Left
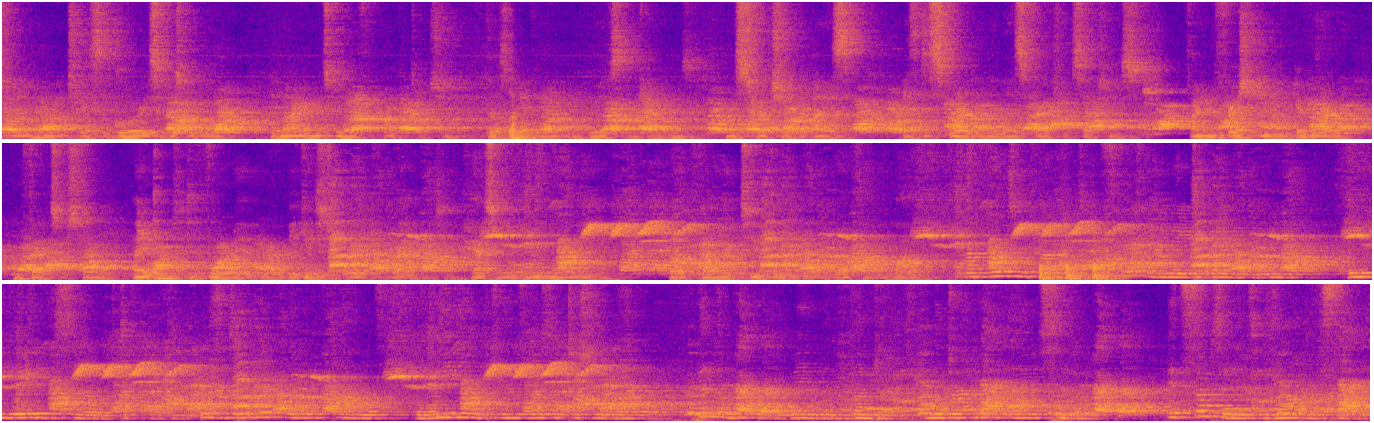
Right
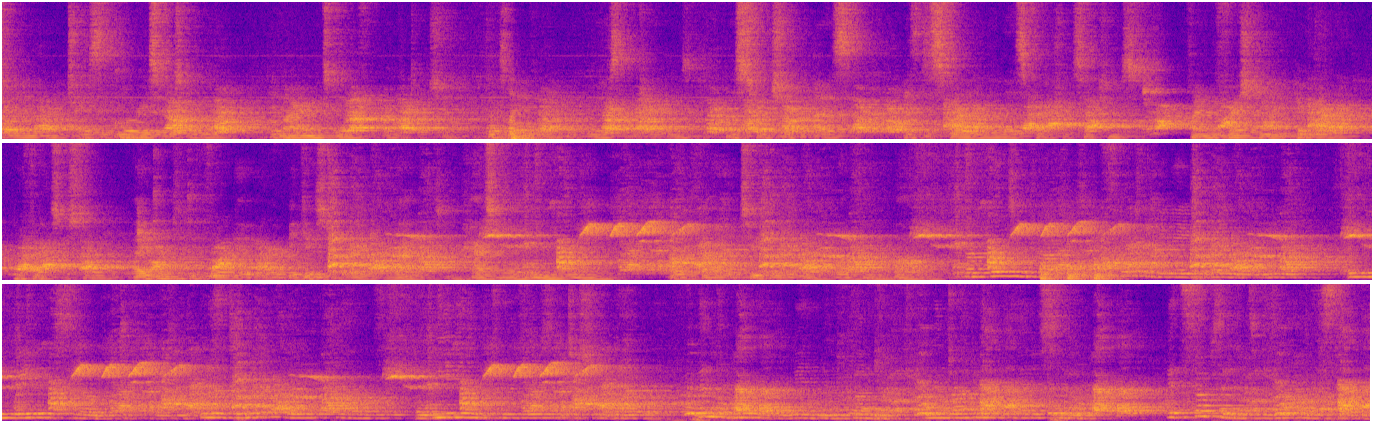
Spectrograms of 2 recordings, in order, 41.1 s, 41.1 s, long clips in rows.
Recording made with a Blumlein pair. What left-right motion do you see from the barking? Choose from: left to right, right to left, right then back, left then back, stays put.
stays put.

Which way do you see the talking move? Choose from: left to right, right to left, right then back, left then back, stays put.
left then back.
